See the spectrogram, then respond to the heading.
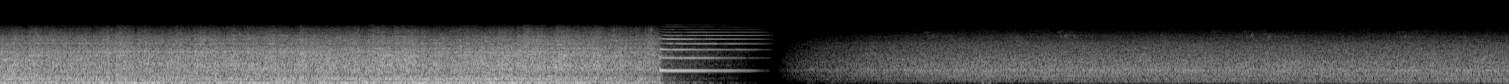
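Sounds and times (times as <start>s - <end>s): train horn: 6.6s - 7.8s.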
